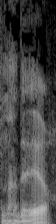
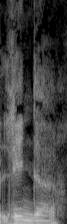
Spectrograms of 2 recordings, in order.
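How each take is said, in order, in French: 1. Le nom est prononcé avec une prononciation française. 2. Le nom est prononcé avec une prononciation étrangère. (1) "à la française, on le prononce Linder" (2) "Il y a des gens qui prononcent d'ailleurs Linder"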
